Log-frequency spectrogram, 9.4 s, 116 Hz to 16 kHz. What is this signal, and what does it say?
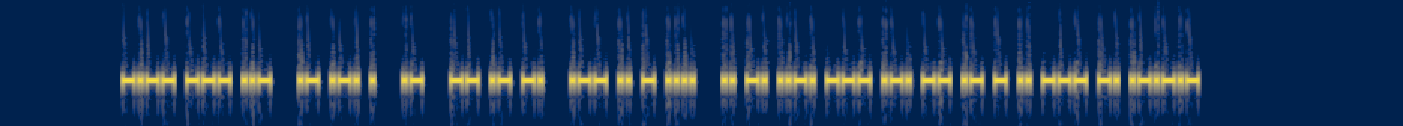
Morse code, heard as a keyed tone, about 46 wpm, 700 Hz. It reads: YOU ARE A MAN WITH INFORMATION.
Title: Sentences from Top 1000 Words - Review Part 3 - 45wpm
